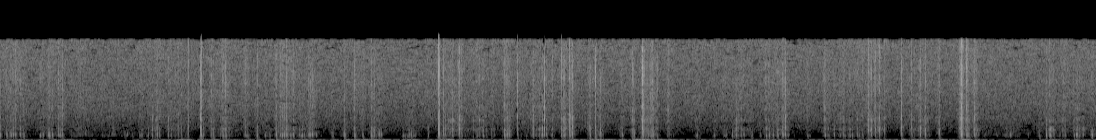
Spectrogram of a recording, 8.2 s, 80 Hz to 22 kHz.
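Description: A thin orange stick taps and scratches the side of a Zoom H5 XY microphone capsule, a small chrome metal body with mesh grilles. The result is a dense run of deep, muffled thumps and bumps, with faint scratchy rustling on top and quick bright clicks in between, and almost all of the energy sits in a low rumble.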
